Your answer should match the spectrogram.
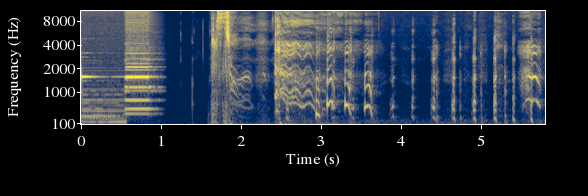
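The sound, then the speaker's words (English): A loud, brassy horn honk sounds for about half a second, then a harsh noisy blast, followed after a pause by bursts of laughter. “Was that the horn honk?”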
